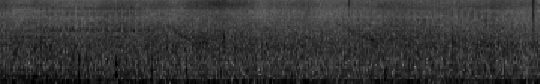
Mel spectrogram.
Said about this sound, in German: Was sich hier so komisch anhört, dieses Schnurren, ist die Katze, die hier gerade auf meinem Schoß sitzt.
